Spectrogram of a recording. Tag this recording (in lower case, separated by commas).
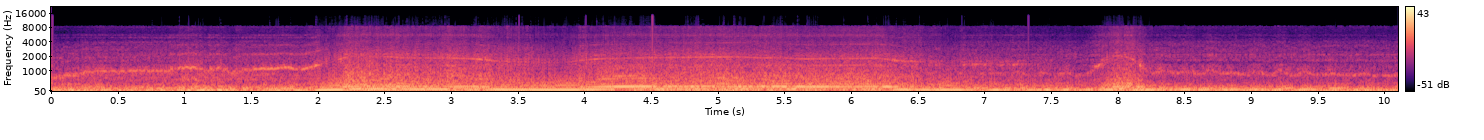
motorboat, vehicle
